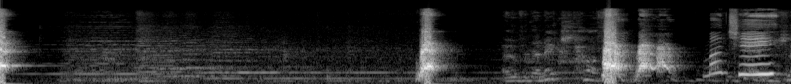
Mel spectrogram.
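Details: Five-month-old puppy reacting to buffalo on a TV documentary with two loud, sharp barks several seconds apart, over a steady droning tone, narration and other documentary sounds.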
